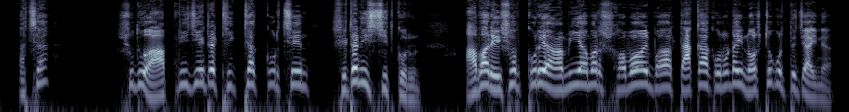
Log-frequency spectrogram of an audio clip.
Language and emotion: Bengali, fearful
